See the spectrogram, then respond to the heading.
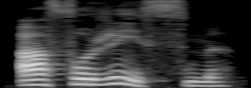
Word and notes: aforism: [afor'is:m]

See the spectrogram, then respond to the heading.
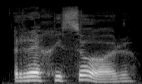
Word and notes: regissör: [resjis'ö:r]

